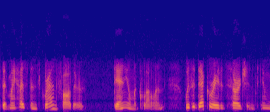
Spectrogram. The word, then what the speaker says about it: McClellan: It is pronounced McClellan, which rhymes with melon.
